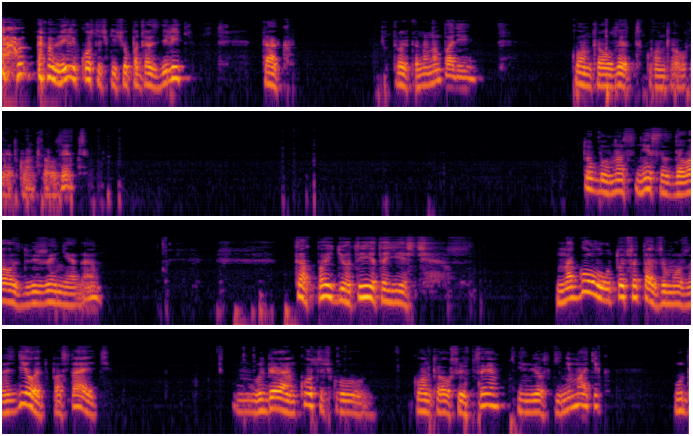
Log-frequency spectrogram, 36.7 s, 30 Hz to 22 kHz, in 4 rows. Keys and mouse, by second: 4.8 KP_3, 8.1 ctrl+z, 16.4 click, 17.2 click, 23.9 shift+middle click, 30.7 click, 31.8 shift+click.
